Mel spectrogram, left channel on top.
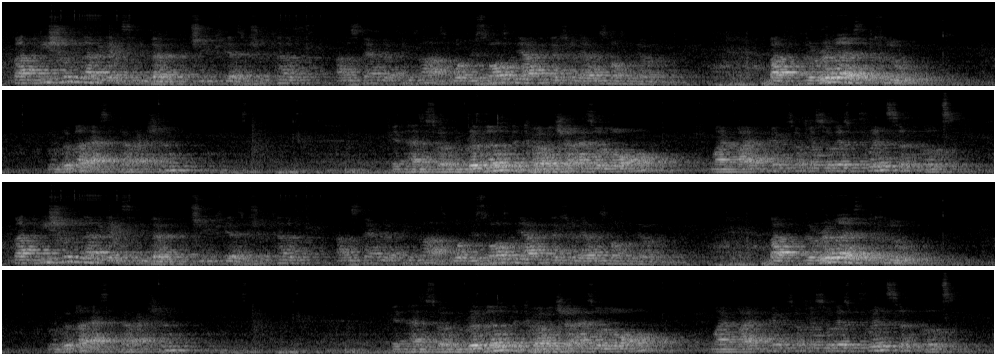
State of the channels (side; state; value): both; normal; correlation 0.85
